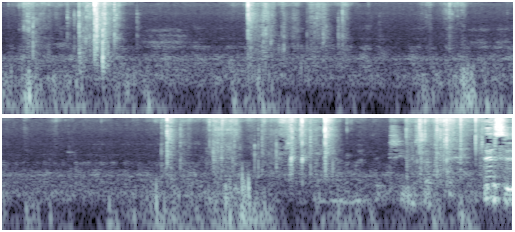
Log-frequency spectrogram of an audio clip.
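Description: Squares of precut quilting cotton being leafed through and handled: soft rustling and rubbing of fabric, with scattered light clicks and taps.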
